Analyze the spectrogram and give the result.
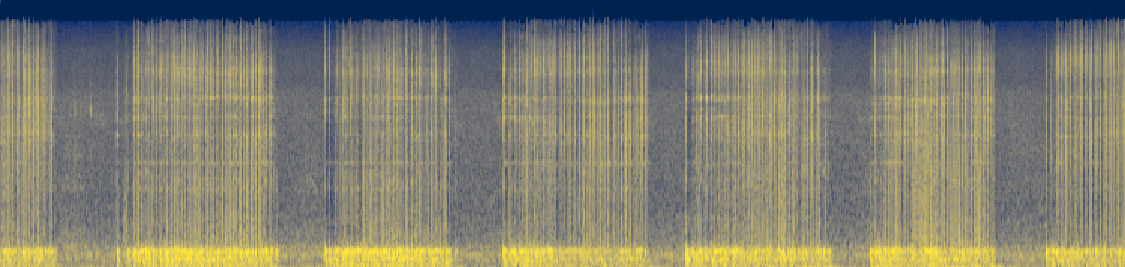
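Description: Long pink acrylic nails on both hands scratch and rub a black, soft, porous foam windscreen covering a microphone. The result is seven loud bursts of rough, crackling scraping with a heavy low rumble, separated by brief quieter pauses.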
